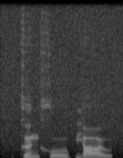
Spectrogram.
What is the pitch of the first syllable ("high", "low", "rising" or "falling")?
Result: falling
